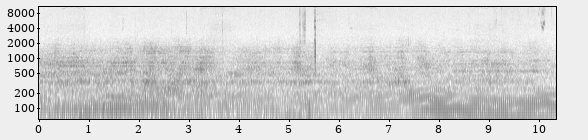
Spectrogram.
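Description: A steady engine drone that grows a little louder in the second half. About five and a half seconds in comes a single sharp click: a putter striking a golf ball.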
